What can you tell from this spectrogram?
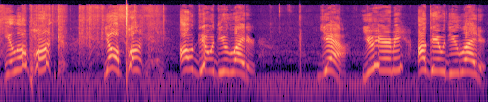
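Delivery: hammed-up angry warning; mock threat. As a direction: threaten them like a cartoon tough guy. Acted threat to a punk.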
